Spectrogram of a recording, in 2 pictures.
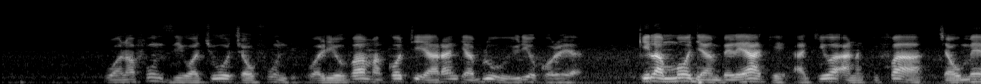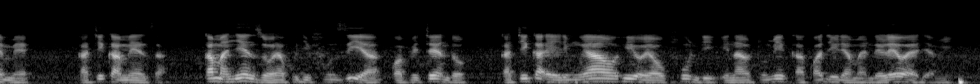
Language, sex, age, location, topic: Swahili, male, 25-35, Dar es Salaam, education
